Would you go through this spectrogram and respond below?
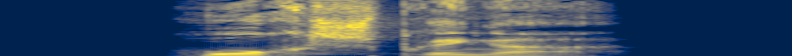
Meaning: high jumper
- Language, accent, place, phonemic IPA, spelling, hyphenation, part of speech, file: German, Germany, Berlin, /ˈhoːxˌʃpʁɪŋɐ/, Hochspringer, Hoch‧sprin‧ger, noun, De-Hochspringer.ogg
